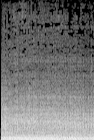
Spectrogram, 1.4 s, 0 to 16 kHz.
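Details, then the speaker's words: McLaren 600LT, about 9,400 miles, hot day around 107 degrees, driving: loud buzzy chainsaw-like rasp over steady engine drone from a loose underbody tray vibrating. "Dude, the car sounds like a chainsaw right now. It's that under tray right there. That is actually so annoying."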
